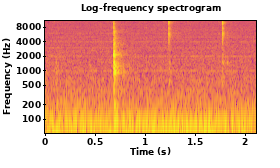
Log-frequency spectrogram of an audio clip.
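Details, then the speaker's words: Hoover Candy tumble dryer not heating: old relay clicks three times, softly and sharply over low mains hum, quieter than normal; coil energises but no continuity across contacts, whose tips have carbonised. "as I said you can hear the relay is much quieter when it's clicking"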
